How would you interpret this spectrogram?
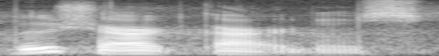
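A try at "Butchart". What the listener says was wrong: It was a limestone quarry. Mr. Butchert, that's the way you pronounce it, even though we want to Frenchify it.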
